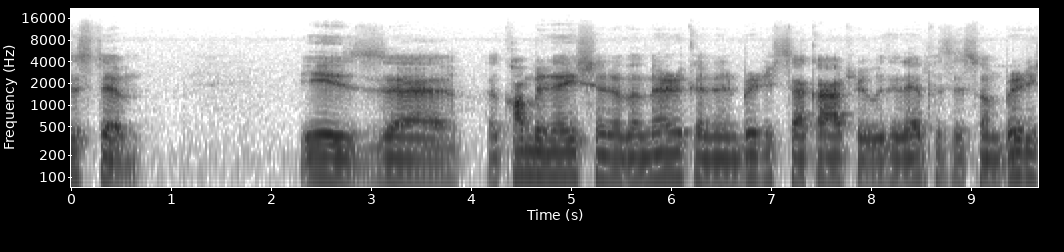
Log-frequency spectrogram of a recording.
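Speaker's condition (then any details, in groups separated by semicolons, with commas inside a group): Slurred speech from poisoning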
